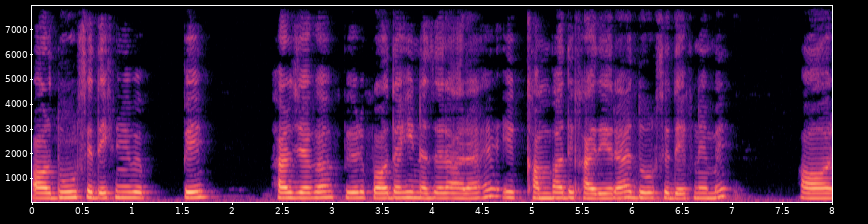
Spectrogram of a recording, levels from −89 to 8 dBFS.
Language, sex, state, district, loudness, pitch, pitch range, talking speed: Hindi, female, Uttar Pradesh, Hamirpur, -15 LUFS, 220 Hz, 210-230 Hz, 195 wpm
